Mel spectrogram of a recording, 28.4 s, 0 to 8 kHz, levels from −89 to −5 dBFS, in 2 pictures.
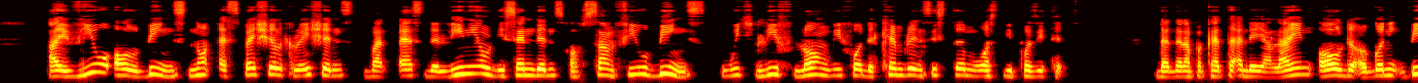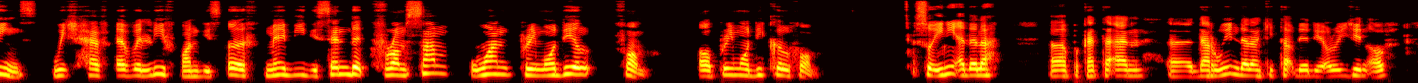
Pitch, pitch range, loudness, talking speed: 185 Hz, 165-205 Hz, -26 LUFS, 140 wpm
